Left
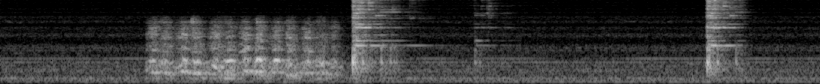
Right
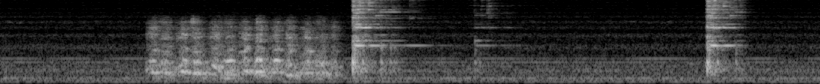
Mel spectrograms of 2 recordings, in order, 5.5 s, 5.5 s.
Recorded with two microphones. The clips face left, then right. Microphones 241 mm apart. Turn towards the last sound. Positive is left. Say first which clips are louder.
# even
turn(degrees=-10)  # may be behind; listen again after turning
